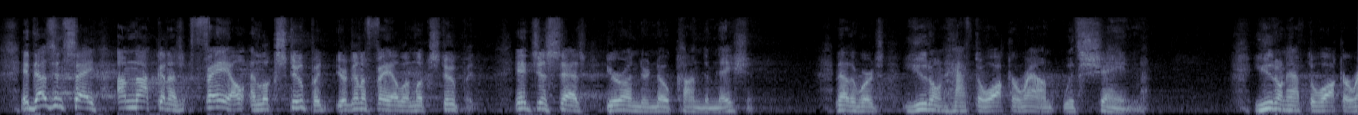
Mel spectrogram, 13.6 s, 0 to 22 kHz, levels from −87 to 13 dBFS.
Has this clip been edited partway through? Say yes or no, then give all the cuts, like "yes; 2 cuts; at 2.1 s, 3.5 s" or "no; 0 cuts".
no; 0 cuts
